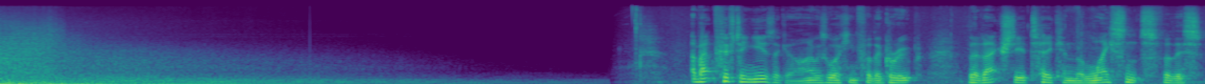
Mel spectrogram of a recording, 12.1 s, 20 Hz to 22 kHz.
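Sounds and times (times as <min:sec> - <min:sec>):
deep cinematic boom rumble: 0:00.0 - 0:06.2.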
